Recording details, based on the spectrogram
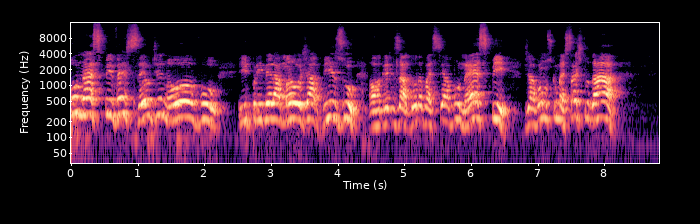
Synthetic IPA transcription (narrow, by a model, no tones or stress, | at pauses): ũnɛspɪvẽsewd͡ʒɪnovʊ | ɪpɾimejɾɐmɐ̃w̃ʒaavizʊɐoɾɡɐ̃nizad̪oɾɐvajseɾɐvunɛspɪʒavɐ̃mʊskõmesaɾɐɪist̪ud̪aɾ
